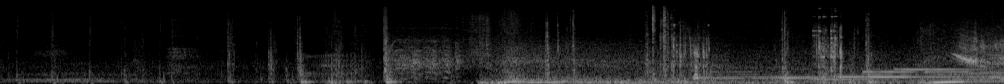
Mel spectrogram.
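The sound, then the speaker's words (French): A few sharp clicks and rattles give way to a car engine starting up, then a steady rumble as it revs and pulls away, with no voices. “tu conduis.”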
